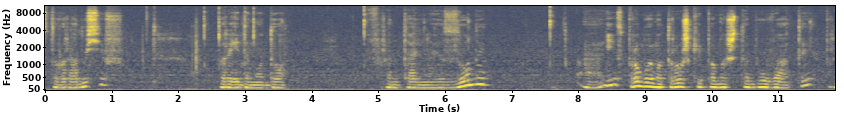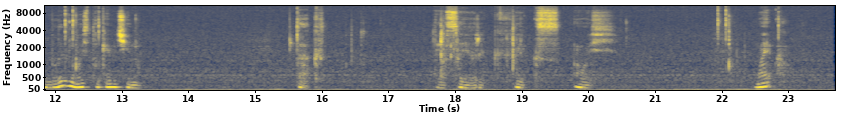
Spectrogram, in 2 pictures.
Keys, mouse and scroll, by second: 2.5 alt+middle click, 3.1 alt+middle click, 4.9 click, 9.7 s, 12.8-15.8 middle drag, 17.8 s, 23.0-23.7 middle drag.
